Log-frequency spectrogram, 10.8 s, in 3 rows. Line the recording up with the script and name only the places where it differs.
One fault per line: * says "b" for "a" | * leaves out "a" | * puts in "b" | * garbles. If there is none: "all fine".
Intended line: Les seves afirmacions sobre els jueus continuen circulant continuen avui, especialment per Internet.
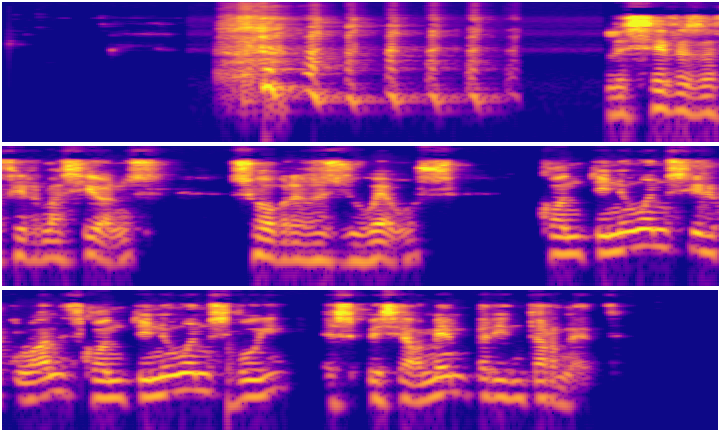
all fine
